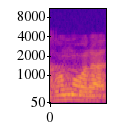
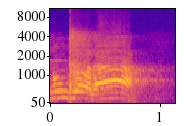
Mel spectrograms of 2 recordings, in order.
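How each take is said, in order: First: It is said casually, with low energy. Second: It is said forcefully, with high energy.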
